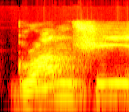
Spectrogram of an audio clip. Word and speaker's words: Gramsci: It's Antonio Gramsci is the way he pronounced it.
